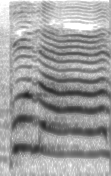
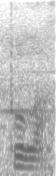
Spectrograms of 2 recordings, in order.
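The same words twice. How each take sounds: First: It is said with lots of energy. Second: It is said flatly, without energy.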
